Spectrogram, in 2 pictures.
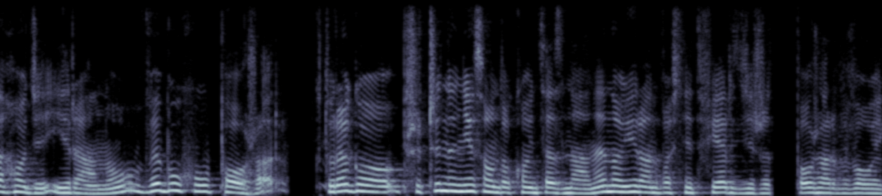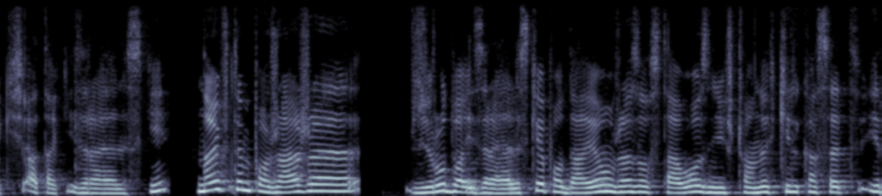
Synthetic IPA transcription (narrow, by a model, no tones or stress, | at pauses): axɔd͡ʑɛʔiɾanuvɘbuxwpɔʐa̰ɾkt̪uɾɛɡɔpʂɘt͡ʂɘnɘɲɛsɔ̃w̃d̪ɔkɔɲʲt̪sazn̪anɛnɔiɾanvwaɕɲɛt̪fʲjɛɾd͡ʑiʐɛpɔʐaɾvɘvɔwjakʲi̥ɕat̪akizɾaɛlskʲi | nɔift̪ɘmpɔʐaʐɛ | ʑɾud̪waizɾaɛlskʲɛpɔd̪ajɔ̃w̃ʐɛzɔst̪awɔzɲiʂt͡ʂɔnɘxkʲilkasɛt̪i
